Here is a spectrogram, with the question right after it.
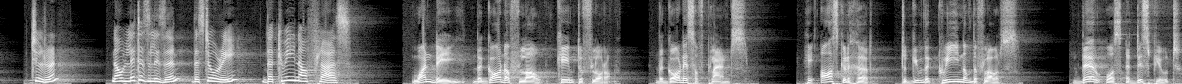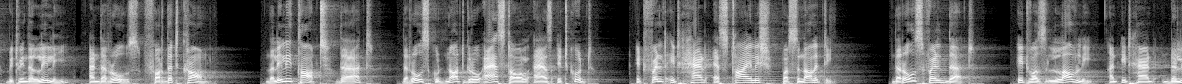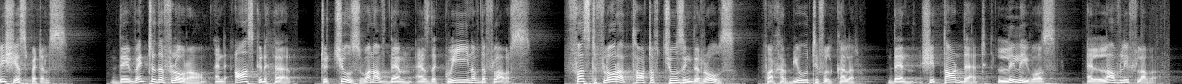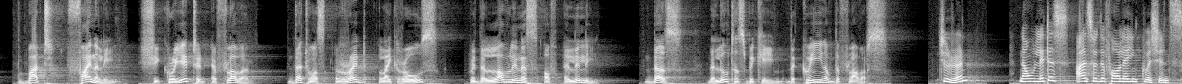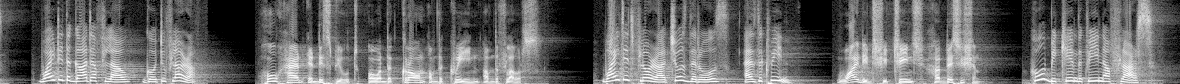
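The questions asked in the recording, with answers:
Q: Why did the god of love go to Flora?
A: To ask her to give the queen of the flowers

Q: Who had a dispute over the crown of the queen of the flowers?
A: The lily and the rose

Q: Why did Flora choose the rose as the queen?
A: For her beautiful color

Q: Why did she change her decision?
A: She thought the lily was also a lovely flower

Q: Who became the queen of flowers?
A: The lotus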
